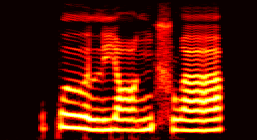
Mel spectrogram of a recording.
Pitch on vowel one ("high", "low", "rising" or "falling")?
falling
